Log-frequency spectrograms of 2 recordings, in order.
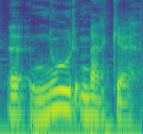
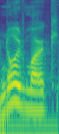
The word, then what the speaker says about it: NORDMÄRKE: only unboxed it now, which is NORDMÄRKE, which is how you can pronounce it, or NORDMÄRKE if you want.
